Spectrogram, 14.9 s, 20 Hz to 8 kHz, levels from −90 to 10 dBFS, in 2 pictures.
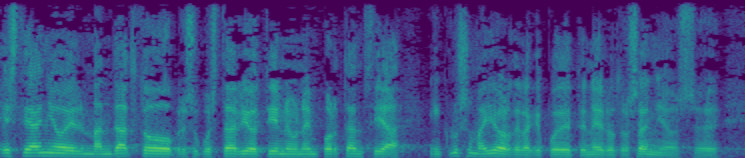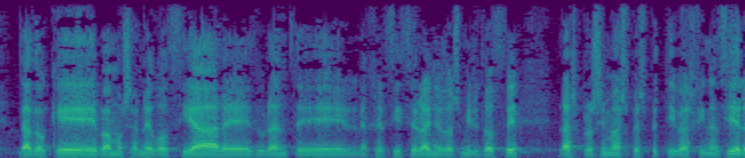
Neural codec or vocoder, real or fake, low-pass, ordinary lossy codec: none; real; none; none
